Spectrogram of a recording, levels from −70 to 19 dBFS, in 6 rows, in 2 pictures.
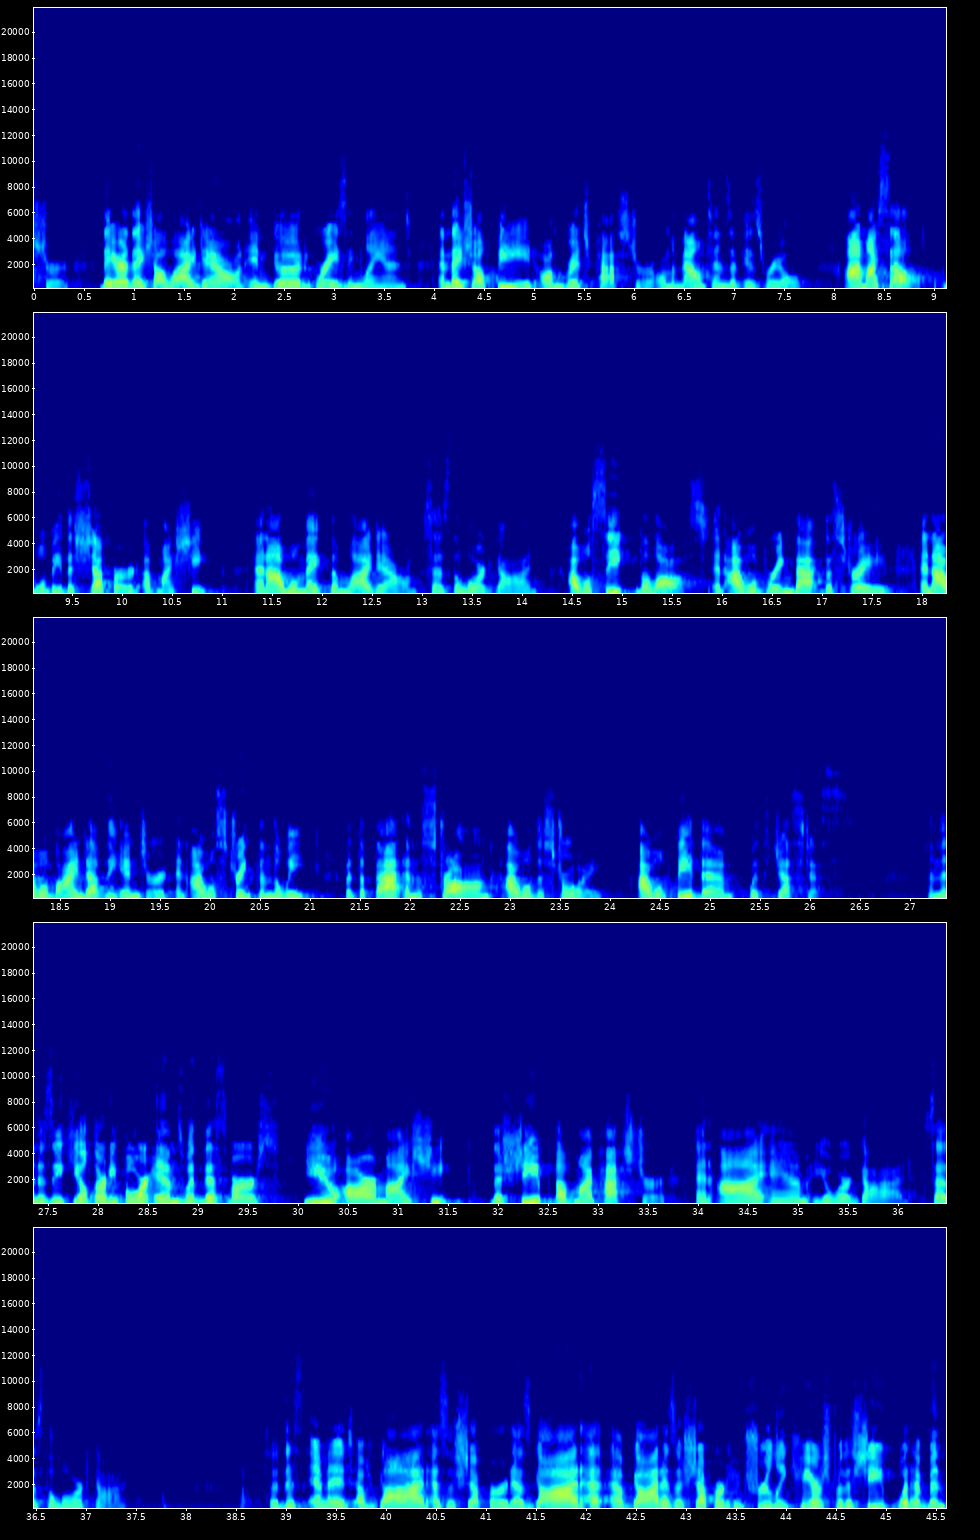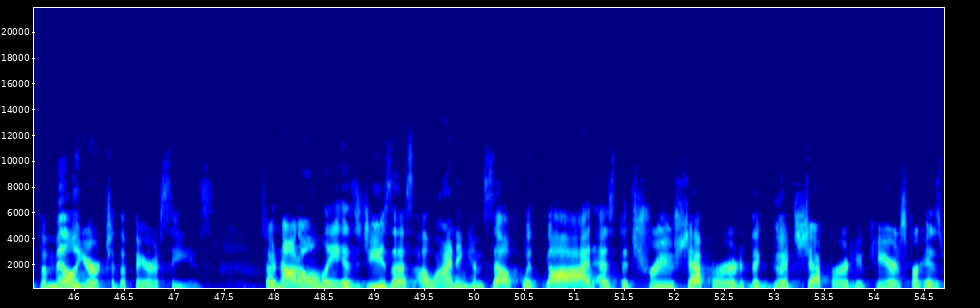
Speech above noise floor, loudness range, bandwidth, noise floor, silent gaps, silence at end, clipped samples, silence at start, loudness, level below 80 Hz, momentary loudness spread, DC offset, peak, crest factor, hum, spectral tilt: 34 dB; 6 LU; 14 kHz; -63 dBFS; none; 0 s; under 0.1%; 0 s; -28 LUFS; -66 dBFS; 14 LU; under 0.1%; -8 dBFS; 22 dB; none; -3.5 dB/octave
